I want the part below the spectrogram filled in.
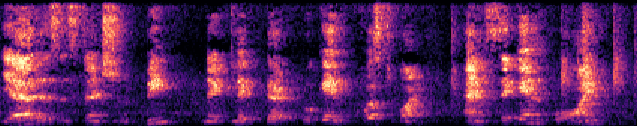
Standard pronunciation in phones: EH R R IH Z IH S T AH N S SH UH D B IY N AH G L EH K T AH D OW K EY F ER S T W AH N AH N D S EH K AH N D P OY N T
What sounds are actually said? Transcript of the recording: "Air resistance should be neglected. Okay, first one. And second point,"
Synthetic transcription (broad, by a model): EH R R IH S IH S T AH N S SH UH D B IY N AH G L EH K T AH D OW K EY F ER S T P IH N AH N D S EH K AH N D P OY N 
